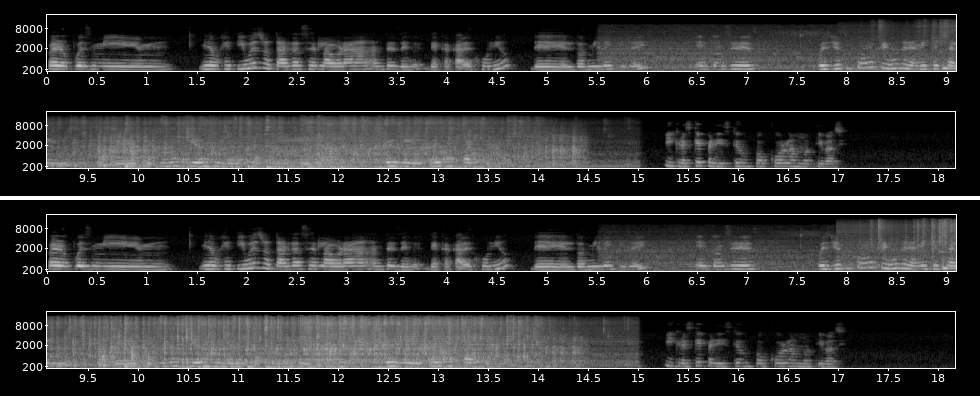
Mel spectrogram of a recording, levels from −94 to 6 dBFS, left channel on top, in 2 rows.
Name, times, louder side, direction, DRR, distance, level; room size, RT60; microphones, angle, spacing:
voice 1, 0.0-1.2 1.5-6.0 6.5-7.1 7.7-9.3 9.6-12.1 12.5-13.8, left 1 dB, ahead, 0.4 m, -33 dB
sound 1, 5.5-14.5, left 2 dB, 35° left, 0.8 m, -44 dB
sound 2, 7.9-15.0, right 5 dB, 60° right, 0.5 m, -33 dB
voice 2, 15.3-17.1, left 3 dB, 70° left, 0.8 m, -42 dB
3.4 x 2.9 x 2.7 m
head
